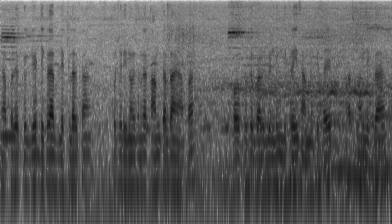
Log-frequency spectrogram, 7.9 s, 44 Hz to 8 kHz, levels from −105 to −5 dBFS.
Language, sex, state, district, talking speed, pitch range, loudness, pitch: Hindi, male, Chhattisgarh, Raigarh, 245 wpm, 100-110 Hz, -19 LUFS, 105 Hz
